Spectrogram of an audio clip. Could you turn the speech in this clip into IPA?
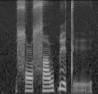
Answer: sˤ o sˤ ɪ w ɓ e t ḛ

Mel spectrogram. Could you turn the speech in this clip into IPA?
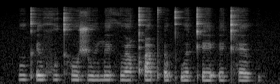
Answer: u kʼ e xʷ ɛ kʰ o ʃ u y̯ m e θ u y̯ qʼ e pʼ œ kʷʼ ɛ kʼ e ʔ e kʰ ɛ kʷ

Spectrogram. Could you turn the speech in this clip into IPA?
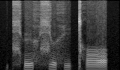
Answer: t͡ɕʰ ø x ɕ ɵ x i ǀʰ ɔ

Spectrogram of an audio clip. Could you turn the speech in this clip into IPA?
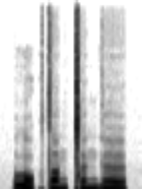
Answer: l ɔ k t a ŋ ǀ ɛ ŋ ɡ ɛ

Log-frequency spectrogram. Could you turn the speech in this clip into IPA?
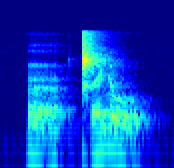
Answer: œ | ǁ ə ɳ o

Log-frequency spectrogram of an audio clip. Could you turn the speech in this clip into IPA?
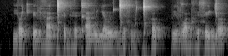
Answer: j ʌ t͡ʃʼ e v ɦ a ǀʰ ɛ ɡʱ ɛ kʼ a v o ʎ a l ɯ w ɡ͡ǀ ɛ s v u ǀʰ ʌ pː i v lˠ ɯ dʱ e s e ɟ ʌ

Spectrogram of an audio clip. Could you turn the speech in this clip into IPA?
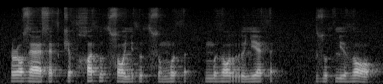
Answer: ɭ ɔ z æ s æ θ t͡ʃ ʌ θ χ ʌ θ u θ s ɔ lʲ ʊ θ u θ s ʊ ŋʷ ʌ θ | ŋʷ i ð ɔ r ʊ lʲ æ θ | z u θ lʲ ʊ ð ɔ

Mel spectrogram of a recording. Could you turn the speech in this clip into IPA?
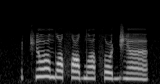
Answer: t͡ʃ ɔ̃ dˤ i sˤ i dˤ ɛ̃ sˤ u d͡ʒ ɐ̃

